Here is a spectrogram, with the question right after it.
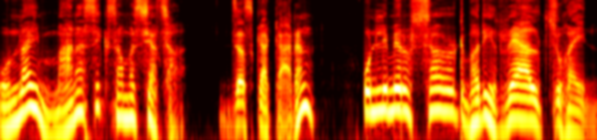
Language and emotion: Nepali, disgusted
